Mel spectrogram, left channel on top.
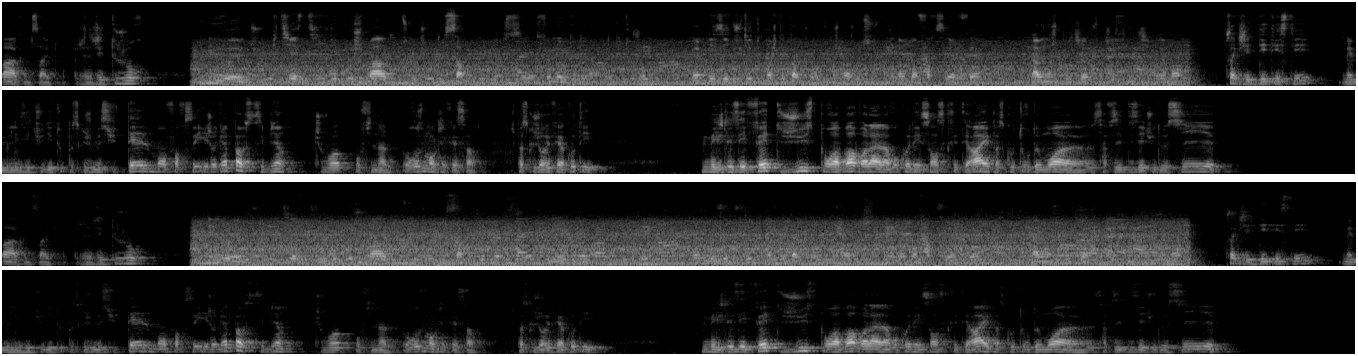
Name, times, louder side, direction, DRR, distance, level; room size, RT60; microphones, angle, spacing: voice 1, 0.0-1.5 2.0-6.5 6.9-9.9 10.3-11.9 12.2-13.1 13.4-18.3 18.7-19.5 20.5-25.7, left 3 dB, 75° left, 0.8 m, -32 dB
sound 1, 1.9-11.9, right 3 dB, 50° right, 0.8 m, -33 dB
9.6 x 6.9 x 5.4 m
head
